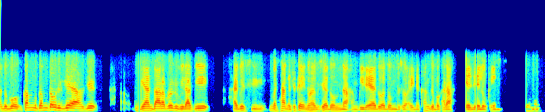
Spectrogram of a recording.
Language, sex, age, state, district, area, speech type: Manipuri, male, 60+, Manipur, Churachandpur, urban, conversation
